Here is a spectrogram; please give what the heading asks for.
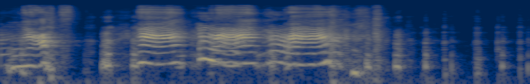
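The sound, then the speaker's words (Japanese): A person imitates a newborn baby crying: several drawn-out, wavering wails that rise and fall in pitch, then a string of shorter, choppy sobbing bursts. “この辺でまた赤ちゃん泣いたんかな”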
